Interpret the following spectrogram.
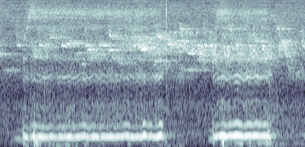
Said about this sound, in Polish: Zbierając kwiaty, usłyszałam pszczołę. Mama zawsze coś tam opowiadała mi o nich, że pożyteczne.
